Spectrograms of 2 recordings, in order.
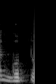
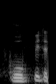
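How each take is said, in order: First: गुप्त as one tight "gupt"; correct word form. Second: गोपित as go-pit; wrong word form. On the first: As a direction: say गुप्त with u and a pt cluster. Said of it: "होता है". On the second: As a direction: say गोपित with o and i vowels. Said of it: "नहीं होता". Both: Shown as a demonstration.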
